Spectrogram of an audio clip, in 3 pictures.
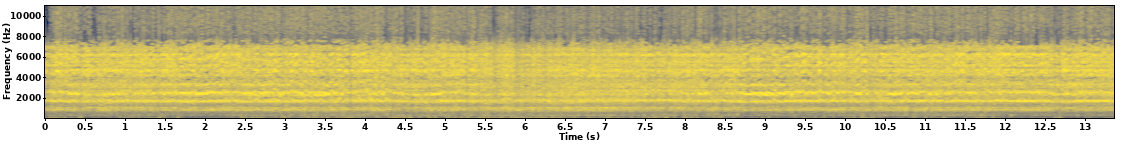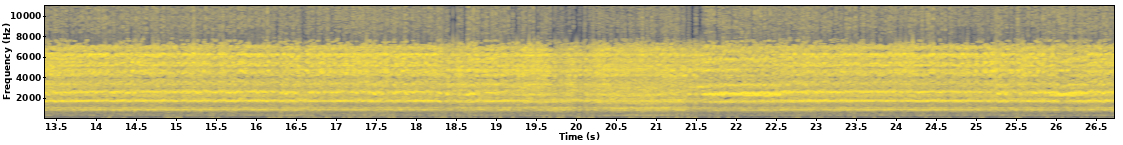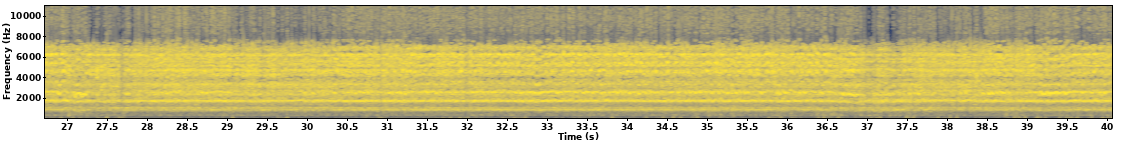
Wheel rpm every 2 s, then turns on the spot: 230, 230, 230, 220, 230, 230, 230, 230, 240, 230, 220, 220, 240, 220, 230, 230, 230, 230, 230, 230.
none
